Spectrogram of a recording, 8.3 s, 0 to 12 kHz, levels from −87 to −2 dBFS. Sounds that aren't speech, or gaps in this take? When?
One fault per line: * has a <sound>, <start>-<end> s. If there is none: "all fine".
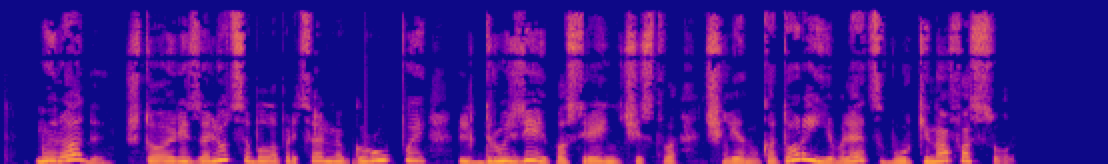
all fine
